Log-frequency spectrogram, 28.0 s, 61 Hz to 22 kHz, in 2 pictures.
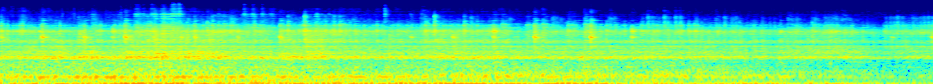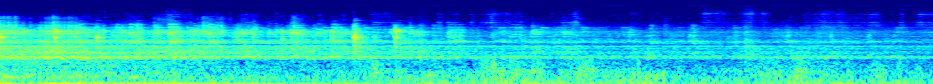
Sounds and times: guide wires of the small pedestrian suspension bridge 0:00.0 - 0:27.9

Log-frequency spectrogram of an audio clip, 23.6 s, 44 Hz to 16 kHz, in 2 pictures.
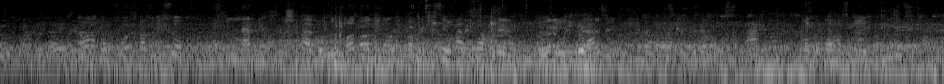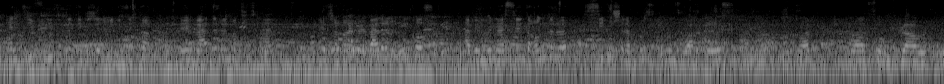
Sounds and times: walkers 0:03.4 - 0:07.8

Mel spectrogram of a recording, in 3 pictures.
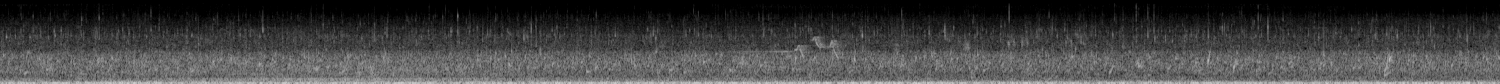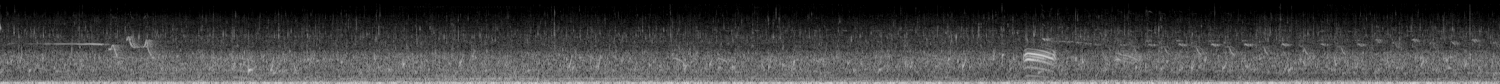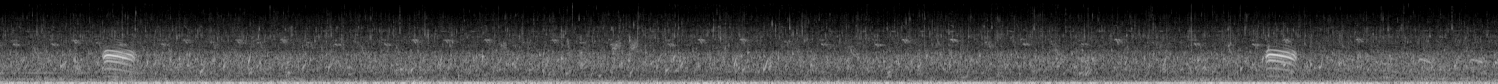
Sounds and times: aircraft 0:00.0 - 0:39.4
small rapids 0:00.0 - 0:44.9
Japanese bush warbler 0:07.5 - 0:08.6
Japanese bush warbler 0:15.1 - 0:16.6
crow 0:25.2 - 0:26.5
crow 0:31.0 - 0:31.4
aircraft 0:40.0 - 0:44.9
crow 0:42.6 - 0:43.0

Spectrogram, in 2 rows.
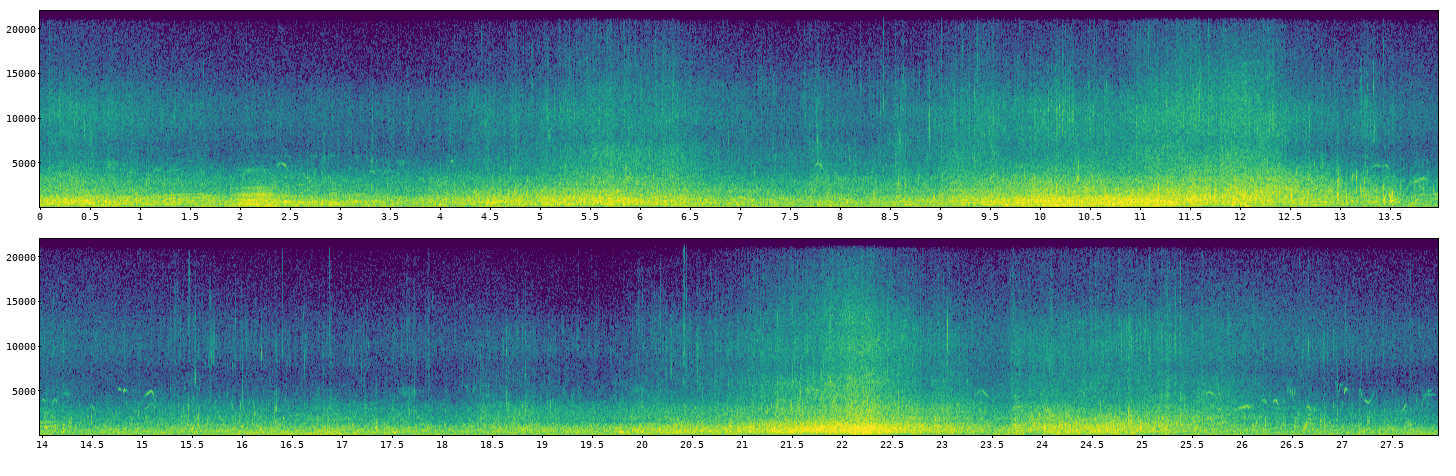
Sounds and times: waves 0:00.0 - 0:27.9
Birdsong 0:00.6 - 0:04.4

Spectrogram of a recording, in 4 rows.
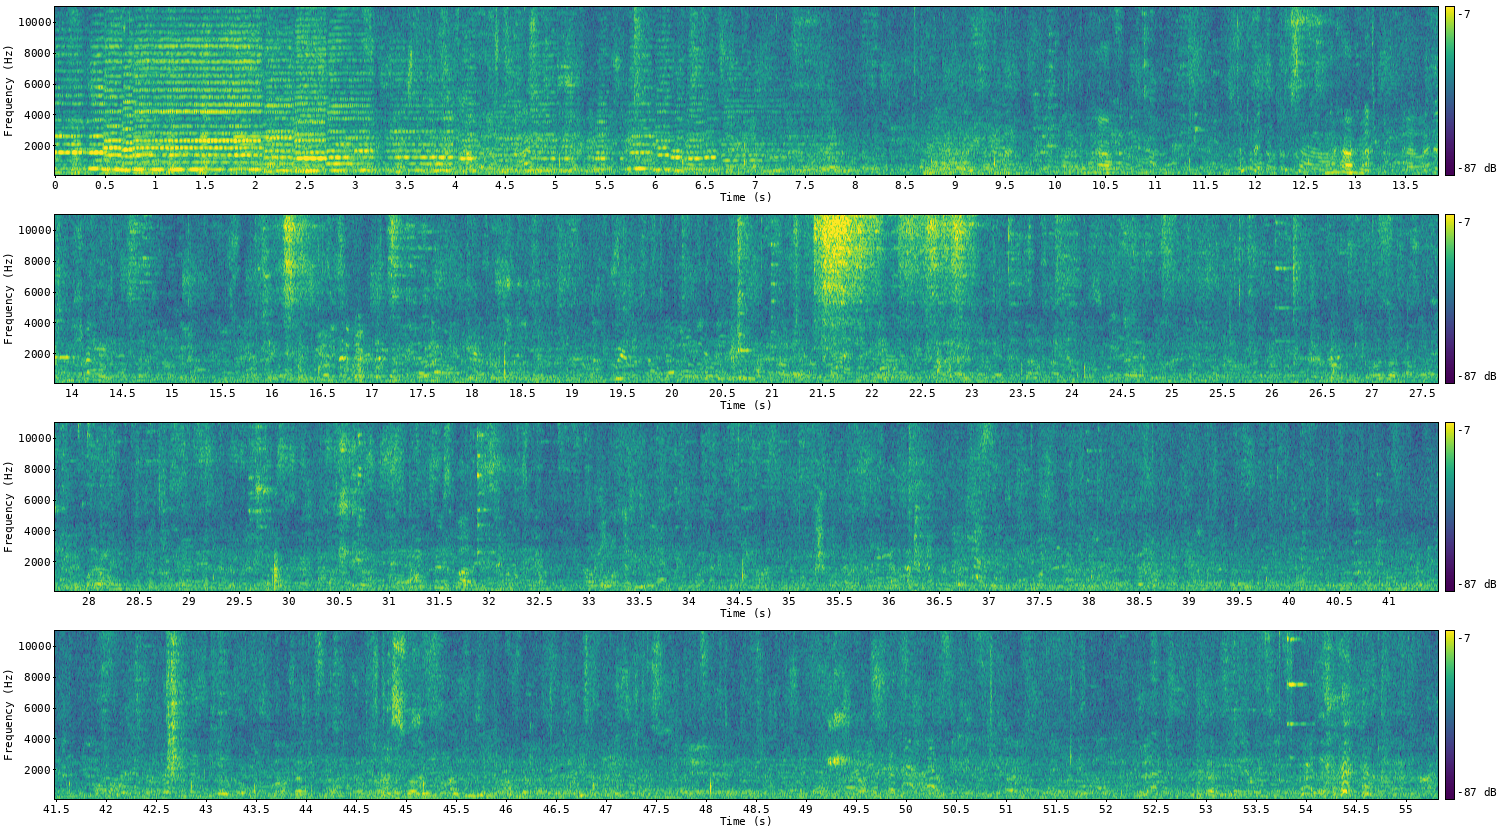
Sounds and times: local concert 0:00.0 - 0:08.0
Happy people 0:00.0 - 0:10.6
Happy people 0:53.5 - 0:55.1

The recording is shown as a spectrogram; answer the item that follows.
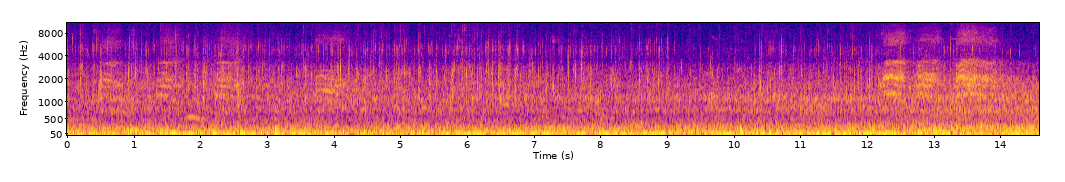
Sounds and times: Distant traffic 0:00.0 - 0:14.5
Juveline swans lapping water in the canal 0:00.0 - 0:14.5
Crow calls 0:00.5 - 0:02.6
Crow calls 0:12.2 - 0:14.3

